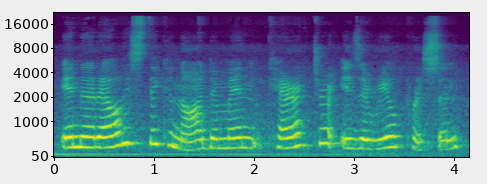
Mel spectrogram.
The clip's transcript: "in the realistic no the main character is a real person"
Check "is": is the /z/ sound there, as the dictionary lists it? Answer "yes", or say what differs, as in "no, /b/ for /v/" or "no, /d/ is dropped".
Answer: yes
